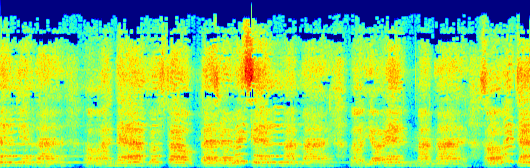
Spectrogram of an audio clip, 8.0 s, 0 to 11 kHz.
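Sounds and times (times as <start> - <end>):
folksy vocal harmony: 0.0 - 7.9.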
